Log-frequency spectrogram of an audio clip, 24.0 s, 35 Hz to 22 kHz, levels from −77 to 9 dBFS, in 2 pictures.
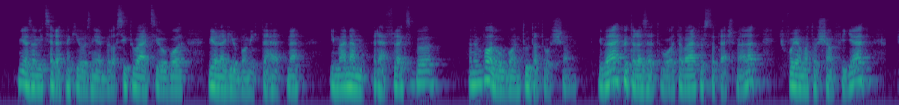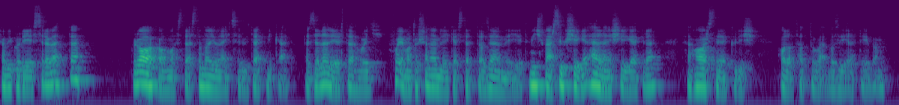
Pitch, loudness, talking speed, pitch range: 110 Hz, -32 LUFS, 145 wpm, 100-125 Hz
